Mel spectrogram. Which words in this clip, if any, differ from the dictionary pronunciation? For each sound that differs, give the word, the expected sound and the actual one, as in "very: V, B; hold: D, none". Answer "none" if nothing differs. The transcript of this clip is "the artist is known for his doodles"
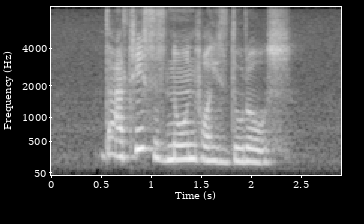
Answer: doodles: L, none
